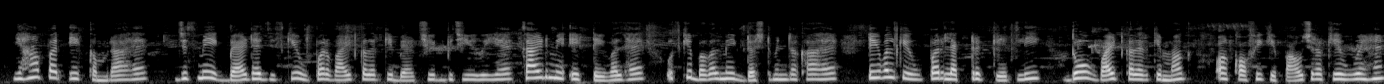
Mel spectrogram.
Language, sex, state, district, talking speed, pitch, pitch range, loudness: Hindi, female, Jharkhand, Sahebganj, 215 wpm, 240 Hz, 220-265 Hz, -17 LUFS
